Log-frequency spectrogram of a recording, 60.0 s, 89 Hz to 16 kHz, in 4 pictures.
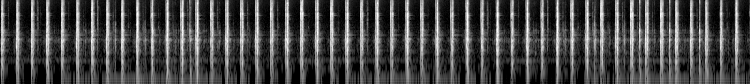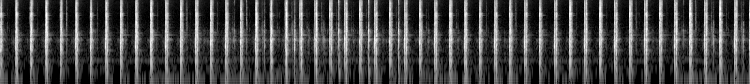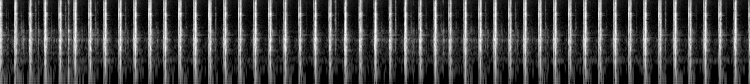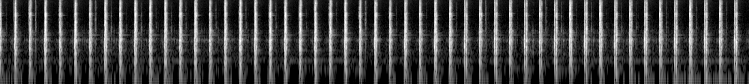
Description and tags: delphis CLOCK FX LOOP 4
clock record in a plastic box
bpm100, clock, delphis, fx, loop, tick, ticking, time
